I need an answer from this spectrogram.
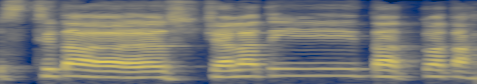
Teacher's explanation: और उसके बाद ल, उसके बाद त पर छोटी की मात्रा है तो स्थितर, स्थितश्चलति, स्थित, स्थितश्चलति, स्थितश्चलति, इस प्रकार से बोलेंगे तो ये हो जाएगा स्थितश्चलति तत्वतः, स्थितश्चलति तत्वतः। देखिए, जो अंत में त है उसके आगे विसर्ग है, और विसर्ग के आगे कुछ नहीं है, तो जो विसर्ग है उसका उच्चारण जो है ह होगा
